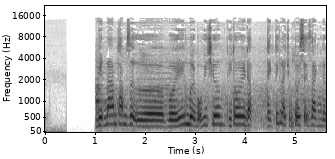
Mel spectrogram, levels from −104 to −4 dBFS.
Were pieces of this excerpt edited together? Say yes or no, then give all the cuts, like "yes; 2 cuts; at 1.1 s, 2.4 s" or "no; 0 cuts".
yes; 1 cut; at 3.7 s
